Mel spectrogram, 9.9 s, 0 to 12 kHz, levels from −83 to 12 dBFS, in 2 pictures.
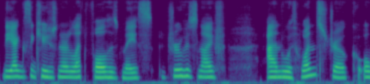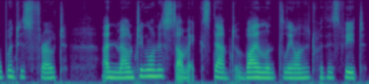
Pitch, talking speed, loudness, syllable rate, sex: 190 Hz, 170 wpm, -21 LUFS, 4.9 syllables/s, female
